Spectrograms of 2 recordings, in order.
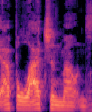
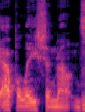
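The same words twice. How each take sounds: First: "Appalachian" as "app-uh-LATCH-un"; "latch" in the middle of "Appalachian"; local pronunciation. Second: "Appalachian" as "app-uh-LAY-shun"; "lay-shun" ending on "Appalachian"; rejected pronunciation. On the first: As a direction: say "Appalachian" with a short a and "tch". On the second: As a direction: say "Appalachian" with long a and "sh". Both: Shown as a demonstration. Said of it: "not the Appalachian Mountains".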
